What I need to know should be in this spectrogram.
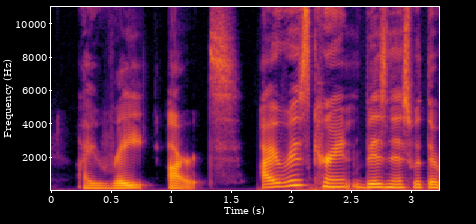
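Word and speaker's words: eyer8arts: e r the number eight a-r-t-s and that's pronounced irate Arts Ira's current business with the router also has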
